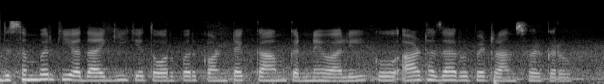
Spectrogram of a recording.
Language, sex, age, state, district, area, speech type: Urdu, female, 30-45, Uttar Pradesh, Aligarh, urban, read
